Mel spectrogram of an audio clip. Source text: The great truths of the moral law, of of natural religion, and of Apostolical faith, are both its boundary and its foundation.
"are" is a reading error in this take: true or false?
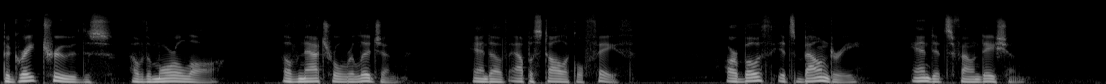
false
